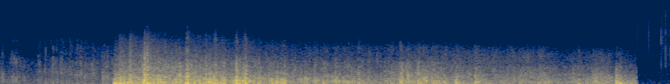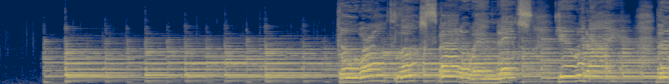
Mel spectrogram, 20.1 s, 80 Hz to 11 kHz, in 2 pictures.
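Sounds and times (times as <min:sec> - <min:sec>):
thunder-like rumble with crackles: 0:00.0 - 0:10.2.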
